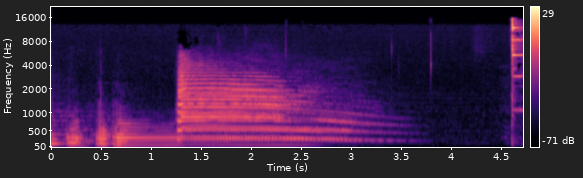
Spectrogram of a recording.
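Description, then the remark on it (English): A game show sound effect: a few quick punchy notes, then a long brassy tone that slowly slides downward and fades out, followed by a brief burst at the very end. “Is that The Price is Right? Sure is.”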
